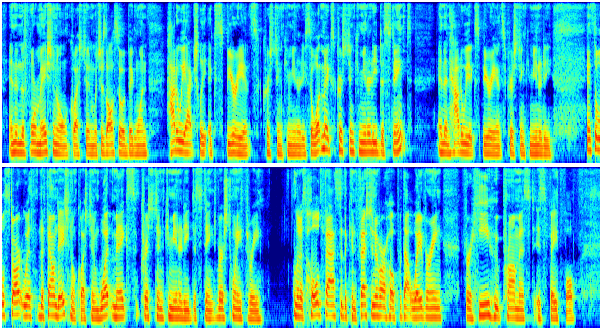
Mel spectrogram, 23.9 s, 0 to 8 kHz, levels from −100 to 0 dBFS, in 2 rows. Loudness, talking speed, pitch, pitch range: -20 LUFS, 165 wpm, 130 Hz, 115-145 Hz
